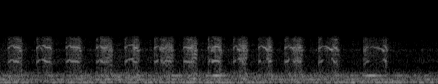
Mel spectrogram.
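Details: Young peregrine falcon giving a chattering run of harsh, nasal notes, about three or four a second, steady in pitch, over a low rumble; De Mortel, Netherlands, 8 May 2021, 14:25.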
